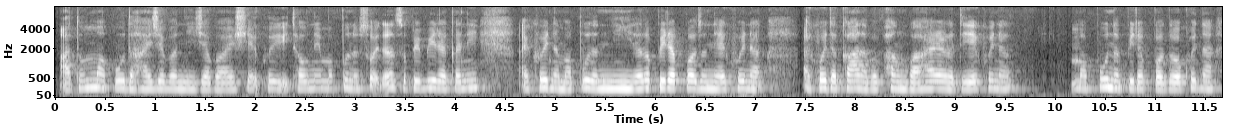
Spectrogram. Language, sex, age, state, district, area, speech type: Manipuri, female, 30-45, Manipur, Tengnoupal, rural, spontaneous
